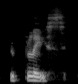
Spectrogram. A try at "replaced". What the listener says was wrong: Not replace it. No, there's no Even though there's a vowel, there's no vowel sound. Replace. There's the s sound and then a t sound.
